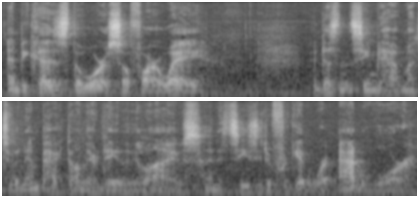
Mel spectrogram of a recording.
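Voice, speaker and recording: A middle-aged man with a very low voice talks to his camera in a casual, thoughtful vlog, musing aloud between errands. A faint hiss of noise sits under the recording. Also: fairly even intonation, normal speed. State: a little out of breath. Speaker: band director vlogger.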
